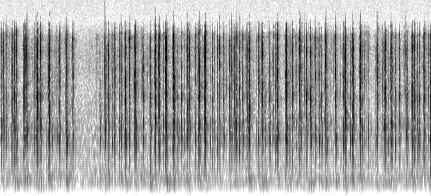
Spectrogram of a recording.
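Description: A compact mechanical keyboard in a transparent acrylic case with cream and orange plastic keycaps is typed on with the fingertips of both hands. Rapid, bright, sharp key clacks run in a steady stream, with a brief pause just before the one-second mark. Each click dies away almost instantly.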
